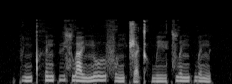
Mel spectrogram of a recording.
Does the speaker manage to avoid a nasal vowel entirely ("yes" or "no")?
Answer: yes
